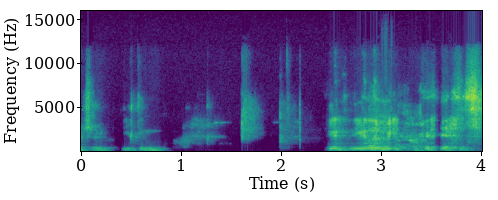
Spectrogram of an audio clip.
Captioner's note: laughs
